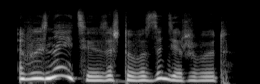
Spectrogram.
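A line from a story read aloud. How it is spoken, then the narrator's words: Smooth ingratiating question. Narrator (Russian): вкрадчиво спросил полицейский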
